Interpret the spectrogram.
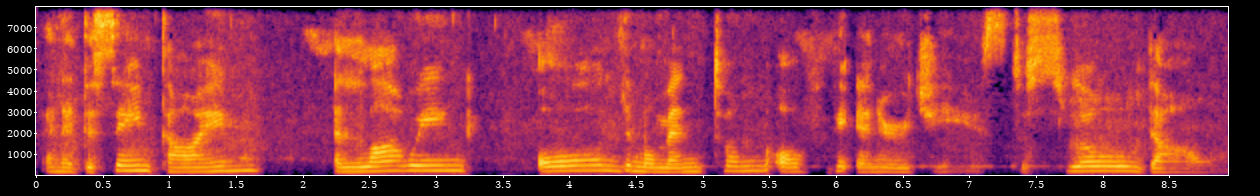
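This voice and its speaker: Soft mellow lady doing guided meditation, super breathy, calm n gentle, long pauses. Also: medium pitch, no echo, poor audio. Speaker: meditation teacher. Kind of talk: guided meditation, slow and instructional.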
